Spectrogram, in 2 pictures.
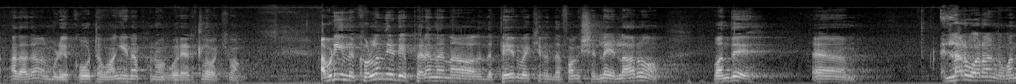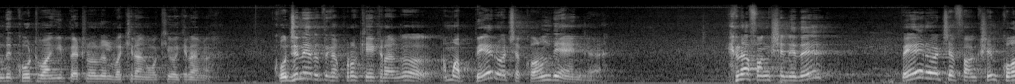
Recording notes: Preached at the old sanctuary of Agape Bible Church during the Advent season of 2017.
